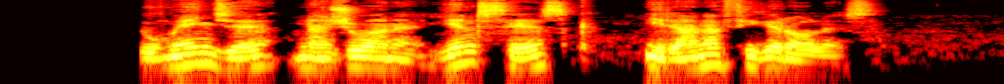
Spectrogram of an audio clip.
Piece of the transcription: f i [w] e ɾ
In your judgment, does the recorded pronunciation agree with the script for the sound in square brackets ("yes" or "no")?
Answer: no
